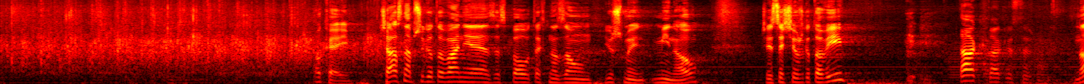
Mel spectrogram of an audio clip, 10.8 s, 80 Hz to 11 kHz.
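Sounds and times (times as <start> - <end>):
audience applause: 0.0 - 4.5
speech: 3.1 - 10.8.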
